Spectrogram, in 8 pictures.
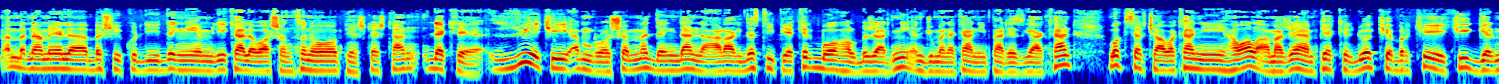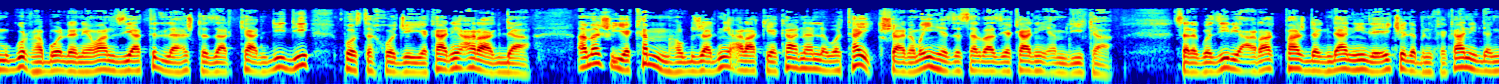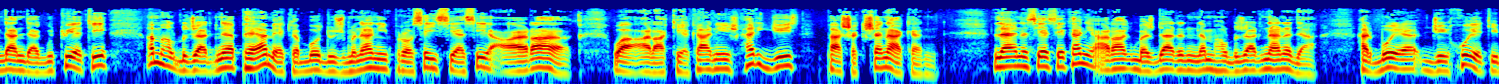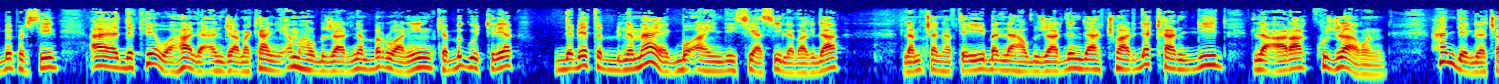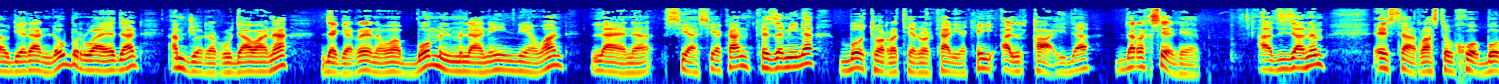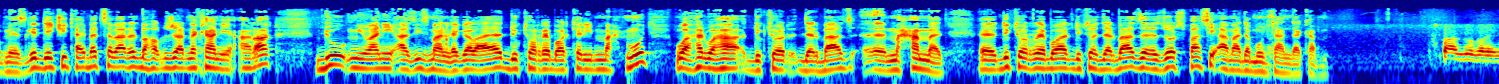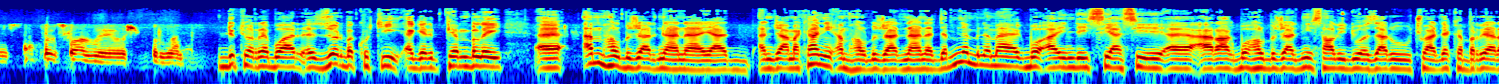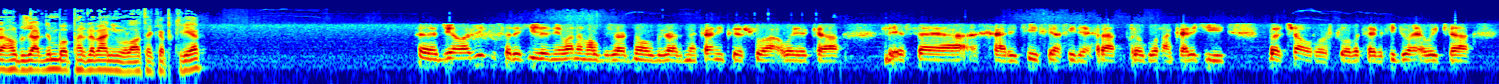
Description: مێزگرد : هه‌ڵبژاردن له‌ عێراق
